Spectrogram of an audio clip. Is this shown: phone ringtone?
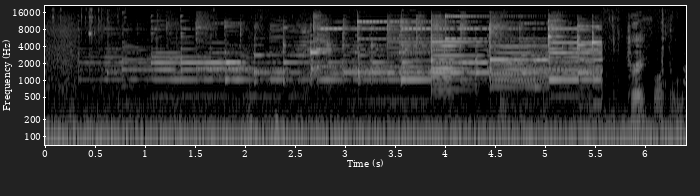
yes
